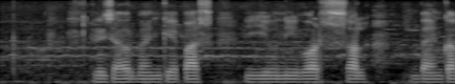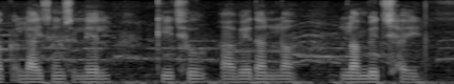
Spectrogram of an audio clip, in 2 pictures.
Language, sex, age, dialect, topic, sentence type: Maithili, male, 18-24, Eastern / Thethi, banking, statement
